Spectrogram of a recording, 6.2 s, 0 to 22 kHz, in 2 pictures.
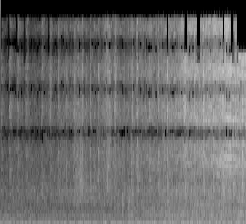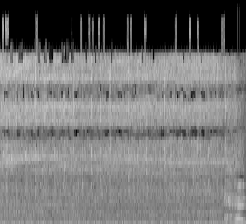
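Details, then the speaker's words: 1973 VW Beetle air-cooled flat-four, first start after over 10 years sitting, with fresh fuel, new battery and starter hotwired; catches and settles into steady even deep throb with no knocks or misses, normal running. "it starts what on Earth these cars are in insanely special I can't believe how easy that was considering the fact that this car hasn't run in years great news we've got a solid engine and listen to that sound it sounds amazing"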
